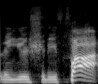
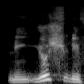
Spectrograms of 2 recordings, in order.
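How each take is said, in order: First: The stress is on the last syllable. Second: The stress is on the first syllable. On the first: The speaker calls it wrong. "you can't put the emphasis on the fa" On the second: The speaker calls it right. "You have to put it on the ya"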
